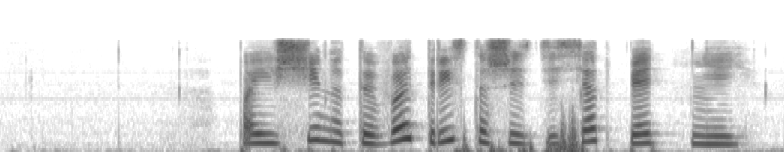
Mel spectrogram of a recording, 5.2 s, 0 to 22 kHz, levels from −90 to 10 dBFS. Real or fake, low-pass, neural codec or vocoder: real; 7.2 kHz; none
